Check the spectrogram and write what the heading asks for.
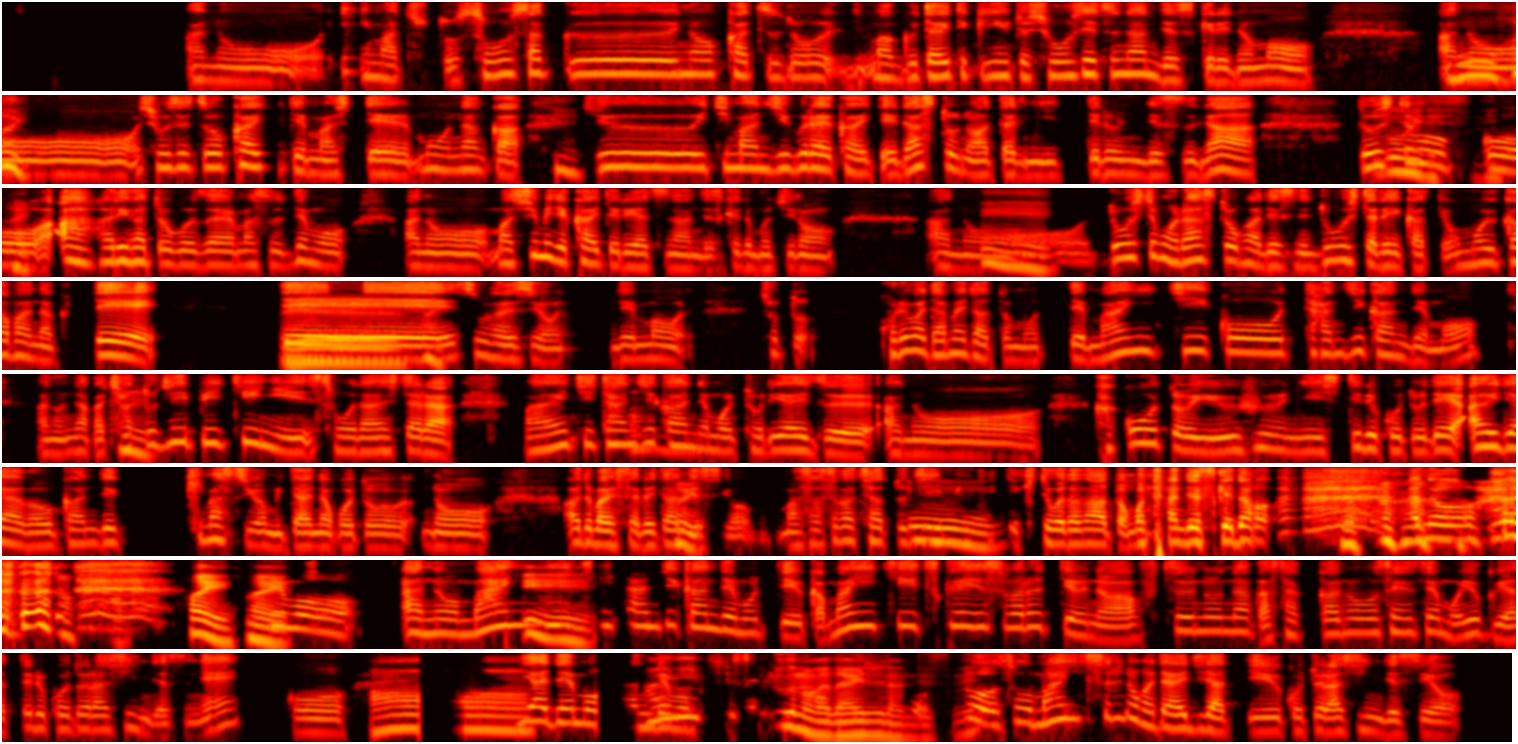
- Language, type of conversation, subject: Japanese, advice, 毎日短時間でも創作を続けられないのはなぜですか？
- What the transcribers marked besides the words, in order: laughing while speaking: "思ったんですけど"; chuckle; laugh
